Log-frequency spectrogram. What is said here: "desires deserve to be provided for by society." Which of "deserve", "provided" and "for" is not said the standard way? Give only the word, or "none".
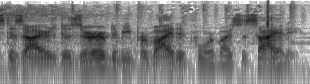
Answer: none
